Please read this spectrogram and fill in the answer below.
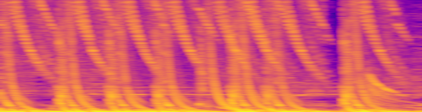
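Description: Rapid-fire cartoon laser-blaster zaps, a quick string of sharply falling 'pew' shots about four to five a second, over electronic background music.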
